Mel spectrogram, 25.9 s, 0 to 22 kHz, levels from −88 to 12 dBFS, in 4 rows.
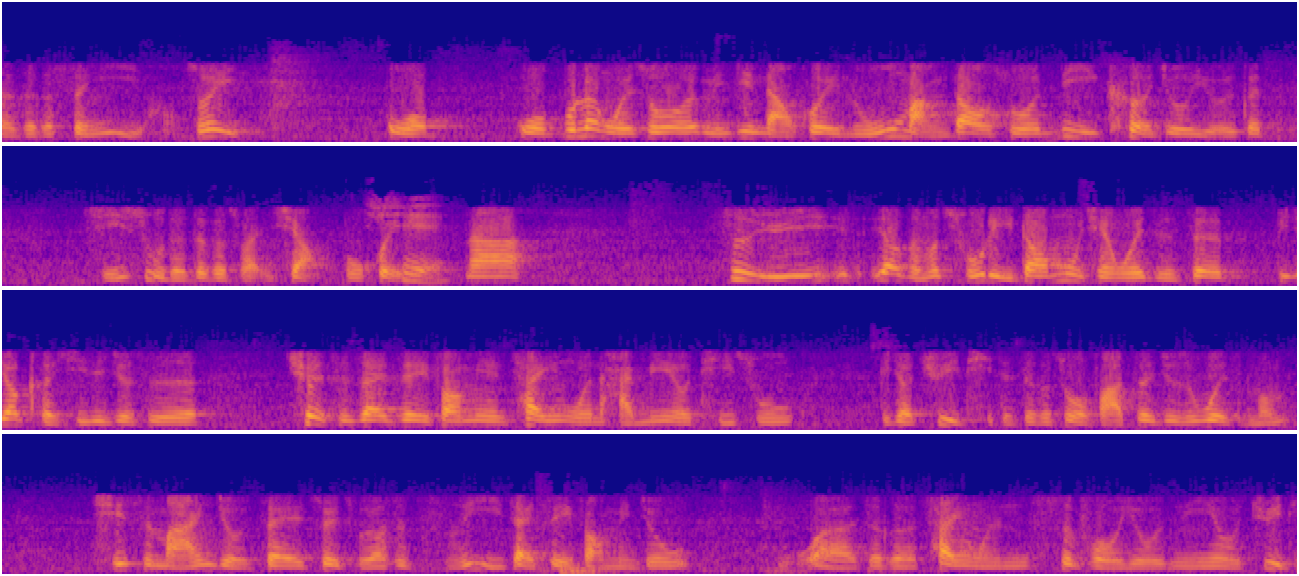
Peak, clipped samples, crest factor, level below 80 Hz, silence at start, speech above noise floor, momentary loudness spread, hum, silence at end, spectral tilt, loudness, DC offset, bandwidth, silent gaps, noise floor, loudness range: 0 dBFS; under 0.1%; 20 dB; -58 dBFS; 0 s; 24 dB; 11 LU; none; 0 s; -4 dB/octave; -21 LUFS; under 0.1%; 6 kHz; none; -44 dBFS; 4 LU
